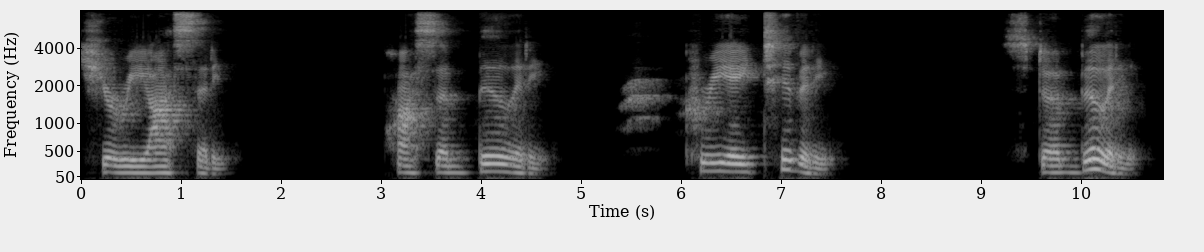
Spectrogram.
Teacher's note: right before the suffix in this case it's I Ty suffix the syllable right before the suffix receives word stress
